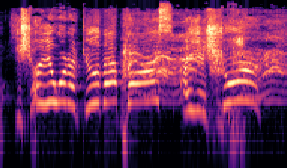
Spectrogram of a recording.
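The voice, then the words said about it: Imitated Clippy cartoon voice. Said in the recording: “does the Clippy voice”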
